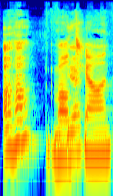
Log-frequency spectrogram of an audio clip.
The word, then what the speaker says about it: MultiOn: Elon Musk's company, a Perplexity, the bot company, Multion, is that how it's pronounced? Multion, yeah.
